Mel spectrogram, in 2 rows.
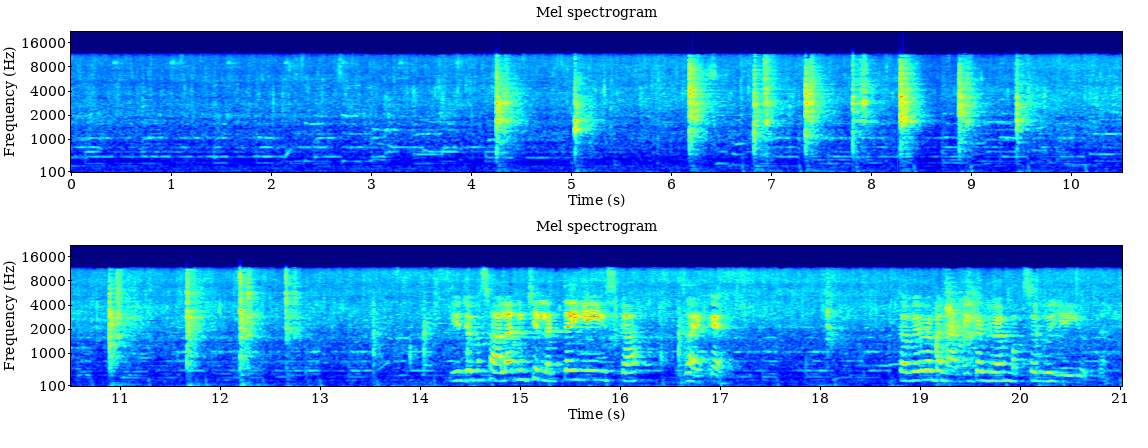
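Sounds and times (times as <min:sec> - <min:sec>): food sizzling: 0:00.0 - 0:21.0
metal spoon scraping: 0:06.8 - 0:09.6, 0:10.9 - 0:13.0.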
